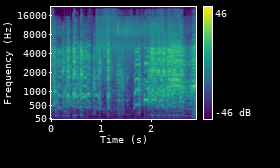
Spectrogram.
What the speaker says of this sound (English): our most outgoing goose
